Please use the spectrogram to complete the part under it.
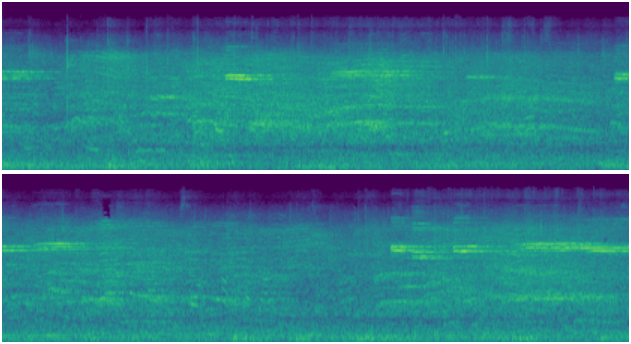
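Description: Many people chatter and call out throughout a large echoing hall.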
